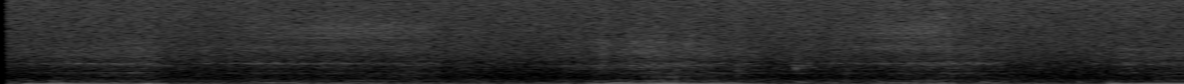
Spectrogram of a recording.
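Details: Sleeping mastiff snoring loudly: deep, low, rumbling snores, a few slow breaths over several seconds, with steady background hiss.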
